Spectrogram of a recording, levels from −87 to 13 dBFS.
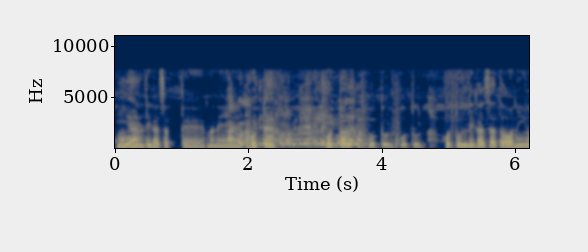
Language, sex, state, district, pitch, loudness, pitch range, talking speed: Chakma, female, Tripura, Unakoti, 215 Hz, -19 LUFS, 200-230 Hz, 115 wpm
